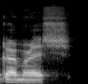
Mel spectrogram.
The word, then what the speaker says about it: Guimarães: He's playing he's done a decent job in midfield, but you brought in Bruno Guimarães from Lyon. – That's a nice pronunciation. Well done. Yeah. I like that. That was the hint of Portuguese.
